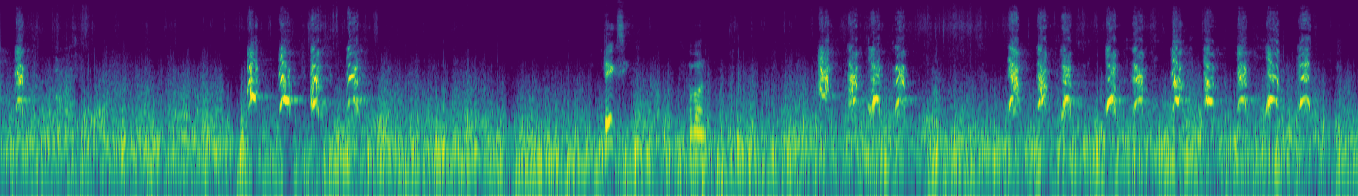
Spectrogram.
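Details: A three-month-old puppy on her first day as a sheep dog barks in quick bursts of sharp, ringing yaps, several runs of four to six barks over steady background noise, with a person's voice heard too.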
